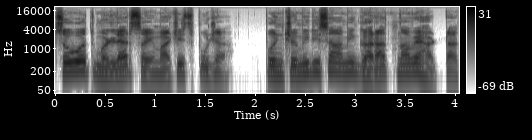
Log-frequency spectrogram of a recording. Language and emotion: Goan Konkani, neutral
